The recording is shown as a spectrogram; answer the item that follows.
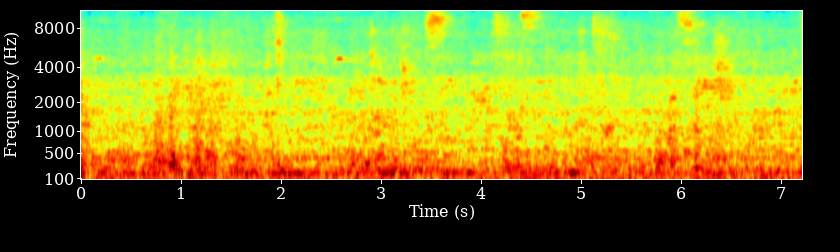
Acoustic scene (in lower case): subway train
